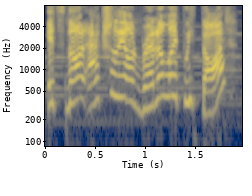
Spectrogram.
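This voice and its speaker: A woman playing a spirited, expressive young girl mage in a video game. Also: extremely high pitch, fast talker, faint music behind, heavily acted. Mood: worried, startled. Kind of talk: scripted video game voice acting.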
